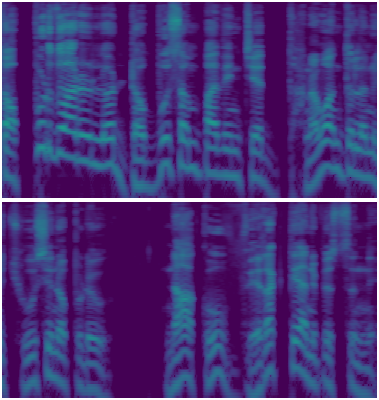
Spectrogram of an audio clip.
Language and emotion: Telugu, disgusted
